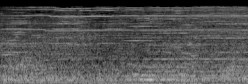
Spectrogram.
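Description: Electroacoustic music made from beluga whale recordings: many high, steady whistling tones layered together over a low, even hum.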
